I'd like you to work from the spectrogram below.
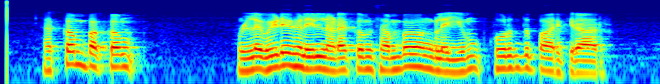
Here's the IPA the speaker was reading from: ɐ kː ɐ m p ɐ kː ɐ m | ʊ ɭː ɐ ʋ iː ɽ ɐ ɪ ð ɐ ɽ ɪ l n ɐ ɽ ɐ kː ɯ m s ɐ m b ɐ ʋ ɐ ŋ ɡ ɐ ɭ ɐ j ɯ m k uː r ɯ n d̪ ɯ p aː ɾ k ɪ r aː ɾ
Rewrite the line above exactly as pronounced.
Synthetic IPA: ɐ kː ɐ m p ɐ kː ɐ m | ʊ ɭː ɐ ʋ iː ɽ ɐ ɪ ɣ ɐ ɭ ɪ l n ɐ ɽ ɐ kː ɯ m s ɐ m b ɐ ʋ ɐ ŋ ɡ ɐ ɭ ɐ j ɯ m k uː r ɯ n d̪ ɯ p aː ɾ k ɪ r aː ɾ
